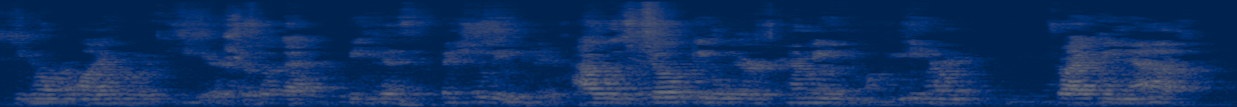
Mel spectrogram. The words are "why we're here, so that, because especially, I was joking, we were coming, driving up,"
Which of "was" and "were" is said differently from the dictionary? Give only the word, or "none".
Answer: none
